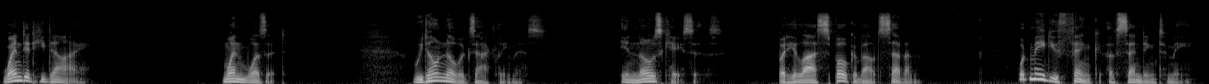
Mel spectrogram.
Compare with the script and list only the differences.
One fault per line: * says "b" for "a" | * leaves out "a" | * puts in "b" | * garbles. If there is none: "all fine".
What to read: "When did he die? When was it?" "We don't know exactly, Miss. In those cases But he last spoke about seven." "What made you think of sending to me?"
all fine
